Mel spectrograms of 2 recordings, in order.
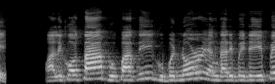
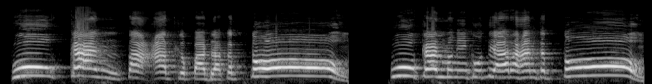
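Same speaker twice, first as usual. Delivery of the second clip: drawn-out high, loud indignant shout; angry rebuke; 8 semitones higher, 6 dB louder, slower than usual. Real, not acted. Commentator berating party's regional heads for obeying the chairman, angry shout. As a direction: holler it, stretching the key words long. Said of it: "jangan marah-marah".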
